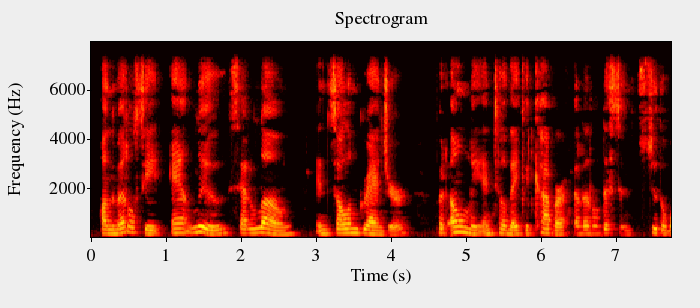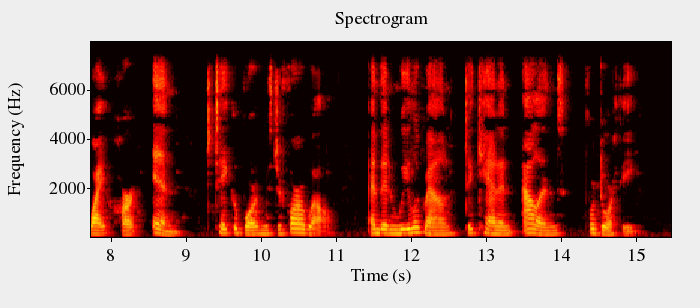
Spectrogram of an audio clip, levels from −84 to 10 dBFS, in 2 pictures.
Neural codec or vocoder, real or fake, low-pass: none; real; 7.2 kHz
